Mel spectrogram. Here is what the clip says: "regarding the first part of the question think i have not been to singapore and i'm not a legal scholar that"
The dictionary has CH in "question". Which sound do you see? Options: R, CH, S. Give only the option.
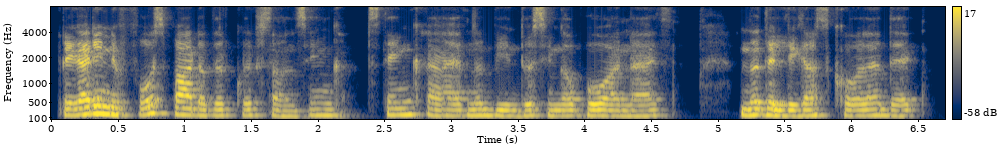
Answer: S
